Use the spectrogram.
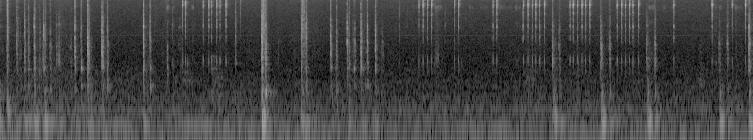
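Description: Fingertips type on the keys of a full-size black plastic computer keyboard with a hollow body, producing rapid, uneven bursts of short, dry, bright clicks over a faint low hum. The keystrokes come in clusters with brief pauses, and one hand lifts away near the end.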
